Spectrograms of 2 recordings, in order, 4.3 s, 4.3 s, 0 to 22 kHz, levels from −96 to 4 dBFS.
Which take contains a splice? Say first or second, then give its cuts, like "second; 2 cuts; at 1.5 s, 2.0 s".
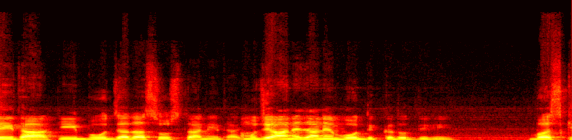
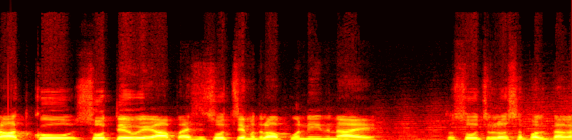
first; 1 cut; at 1.8 s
